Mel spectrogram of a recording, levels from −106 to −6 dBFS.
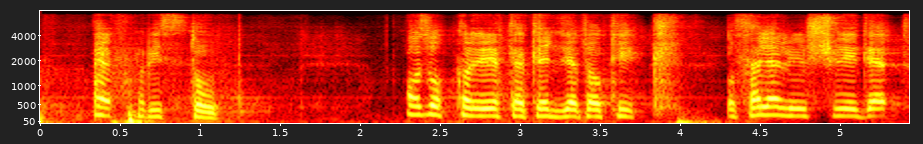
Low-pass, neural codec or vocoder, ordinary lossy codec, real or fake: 7.2 kHz; codec, 24 kHz, 1 kbps, SNAC; none; fake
